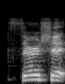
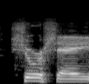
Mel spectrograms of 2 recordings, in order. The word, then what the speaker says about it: Saoirse: your name i i zersha is for us in ireland it's it's the easiest name in the world to pronounce do you get that i suppose search around and god didn't she got sure shea and stuff like that do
